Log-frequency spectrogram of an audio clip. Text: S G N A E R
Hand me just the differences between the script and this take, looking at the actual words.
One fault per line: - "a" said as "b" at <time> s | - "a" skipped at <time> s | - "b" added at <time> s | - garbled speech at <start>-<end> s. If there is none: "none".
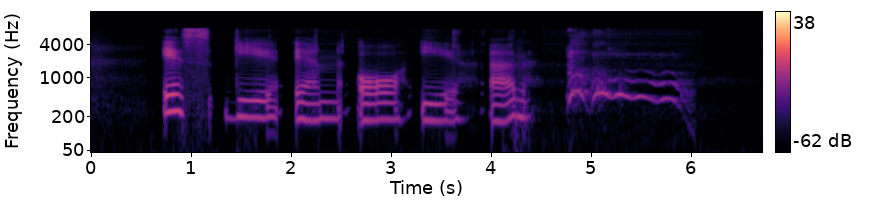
none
